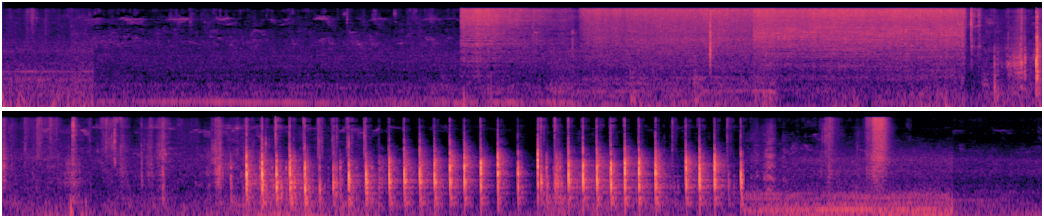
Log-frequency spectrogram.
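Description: Large knife rapidly chopping cooked chicken on a board, about four to five strikes a second for several seconds. Before it, a steady hiss runs for several seconds.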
